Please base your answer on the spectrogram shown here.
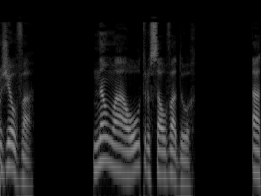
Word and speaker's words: Jeová: Esta palavra é simplesmente Yod-He-Vav-He, que pronunciamos como Jeová.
